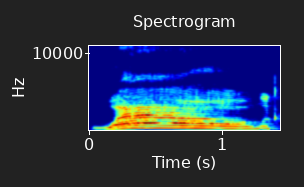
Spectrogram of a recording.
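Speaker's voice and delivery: loud, high wow of wonder; a child's amazed wow. Acted. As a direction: gasp it out in awe. Character marvels at the tusk.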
